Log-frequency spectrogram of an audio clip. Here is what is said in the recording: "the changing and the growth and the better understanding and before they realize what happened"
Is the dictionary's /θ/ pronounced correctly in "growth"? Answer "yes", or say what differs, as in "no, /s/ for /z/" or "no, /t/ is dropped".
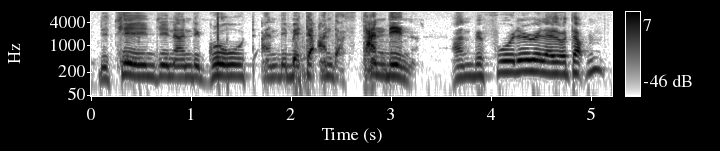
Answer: no, /t/ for /θ/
